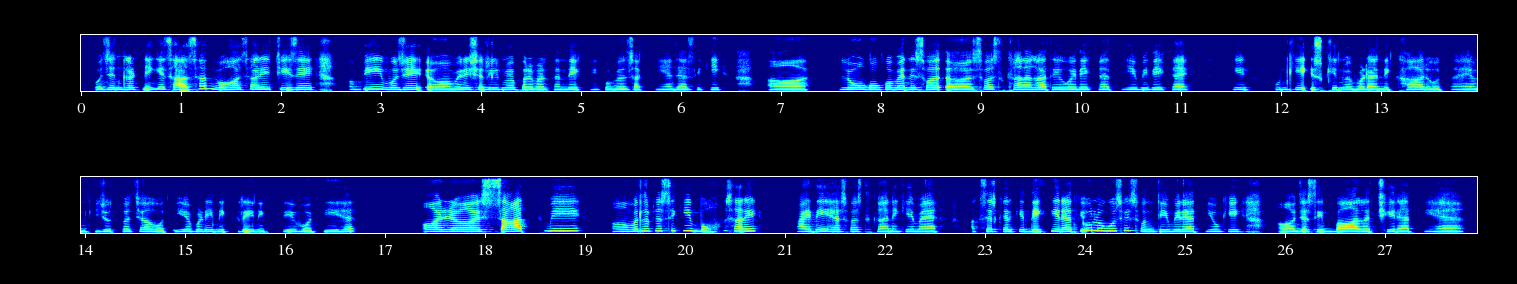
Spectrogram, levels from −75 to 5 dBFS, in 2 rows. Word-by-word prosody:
वज़न 265 +6 -2
घटने 280 +2 -1
के 305 0 0
साथ-साथ 350 +7 +1
बहुत 265 +3 +2
सारी 295 +1 +1
चीज़ें 270 -1 0 0.4
अभी 300 +7 0
मुझे 265 0 +2
अ, - - -1 0.2
मेरे 235 +3 +4
शरीर 250 -2 0
में 255 0 +2
परिवर्तन 235 -1 -1
देखने 230 -1 -3
को 220 0 -9
मिल 220 +1 +1
सकती 225 0 -8
हैं। 225 -1 -1
जैसे 225 0 -3
कि 235 +2 -5 0.5
अ, 220 -1 +3 0.3
लोगों 265 +2 +3
को 280 0 +2
मैंने 275 0 +3
स्व 260 -2 -2
अ, 230 -3 +2
स्वस्थ 295 +6 -2
खाना 250 -2 +2
खाते 240 -1 +2
हुए 230 -1 +2
देखा 230 0 -3
है 230 - -2
तो 230 0 -17
ये 230 0 -3
भी 240 +1 -2
देखा 235 -1 -2
है 230 0 0 0.5
कि 240 -1 -6 0.3
उनकी 260 +3 -1
स्किन 255 0 +1
में 235 -2 +3
बड़ा 225 0 +3
निखार 235 +2 0
होता 220 0 -3
है, 220 0 -2
उनकी 220 -1 -2
जो 230 - -1
त्वचा 235 +3 -4
होती 225 0 -1
है 240 - 0
बड़ी 265 +3 0
निखरी-निखरी 235 -2 -1
होती 220 +1 0
है 250 +6 0 0.8
और 275 0 +5
साथ 295 +4 +4
में 345 +1 +1 0.3
अ, - - -12
मतलब 305 +4 +1
जैसे 340 +1 -2
कि 370 +1 -2
बहुत 240 - -1
सारे 315 0 +3 0.4
फायदे 245 +5 +1
हैं 270 -2 +1
स्वस्थ 265 0 -6
खाने 230 -1 +1
के। 240 0 -4
मैं 235 -1 +2 0.3
अक्सर 285 +5 -3
करके 255 0 -2
देखती 255 +6 0
रहती 265 +3 +1
हूँ, 380 +2 -2
लोगों 350 -2 +1
से 360 +2 -5
सुनती 250 -8 -1
भी 250 - +3
रहती 235 -1 0
हूँ 245 0 -2
कि 255 +1 -3 0.4
अ, 225 - -1
जैसे 245 +2 0 0.2
बाल 235 0 +6
अच्छे 230 +1 -2
रहते 225 0 -3
हैं 220 -1 0
245 Hz, 190 wpm, -23 LUFS, 230-275 Hz, 0.8 s, बाल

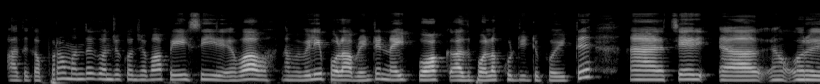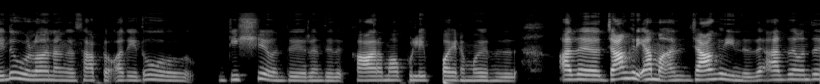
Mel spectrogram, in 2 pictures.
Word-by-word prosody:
அதுக்கப்பறம் 195 +7 -8
வந்து 245 +1 -6
கொஞ்சம், 230 -1 -6
கொஞ்சமா 220 0 -4
பேசி, 225 +1 -4 0.4
"வா! 230 - +8 0.3
நம்ம 200 -1 -9
வெளிய 240 +4 0
போலாம்." 205 -1 +2
அப்படின்ட்டு, 195 +6 -5
நைட் 215 +1 -1
வாக் 215 0 +3
அது 190 - -3
போல 195 +1 0
கூட்டிட்டு 200 -2 -9
போயிட்டு, 185 +8 -5 0.7
அ - - +6 0.3
சரி, 230 -1 +2 0.3
அ - - +4 0.7
ஒரு 215 0 0
இதுவல்லாம் 215 -5 -1
நாங்க 190 -2 -5
சாப்பிட்டோம். 190 -1 -5
அது 190 - -8
ஏதோ 225 +3 -6 0.8
டிஷ்ஷு 220 +5 -3
வந்து 185 0 -8
இருந்தது. 175 -1 -7 0.2
காரமா, 195 +1 +4
புளிப்பா 195 0 -3
என்னமோ 180 0 -6
இருந்தது. 170 -1 -8 0.5
அது 225 +1 +4 0.3
ஜாங்கிரி. 270 +3 +9
ஆமா, 235 -4 +4 0.3
ஜாங்கிரி 230 +3 +7
இருந்தது. 180 -1 -6 0.2
அதை 215 +2 -1
வந்து 235 +1 -4
210 Hz, 145 wpm, -24 LUFS, 190-225 Hz, 0.8 s, ஜாங்கிரி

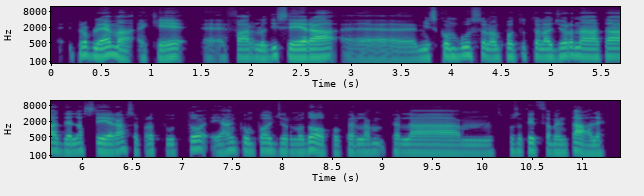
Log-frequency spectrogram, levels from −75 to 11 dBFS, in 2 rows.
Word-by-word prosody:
Il 165 - -19
problema 160 -5 +4
è 130 - -9
che, 140 +3 +1
ehm, - - -10
farlo 140 -1 -1
di 150 +4 -3
sera, 145 0 +6
ehm, 130 -4 -6
mi 140 +1 -3
scombussola 160 +1 -1
un 140 - 0
po' 155 +1 -1
tutta 155 +1 -5
la 145 -1 +3
giornata, 155 -1 +3
della 140 0 -1
sera, 145 0 +1
soprattutto 140 +3 -4
e - - -10
anche 155 0 -4
un 140 -2 -3
po' 150 +2 -3
il 145 - -2
giorno 135 -1 -6
dopo, 130 -5 0
per 135 +2 -6
la 135 0 -3
m 140 0 -10
per 140 -2 -7
la 130 -2 -1
mhmm 120 0 -10
spossatezza 140 +2 -5
mentale. 125 -2 +1
140 Hz, 180 wpm, -22 LUFS, 130-150 Hz, -, sera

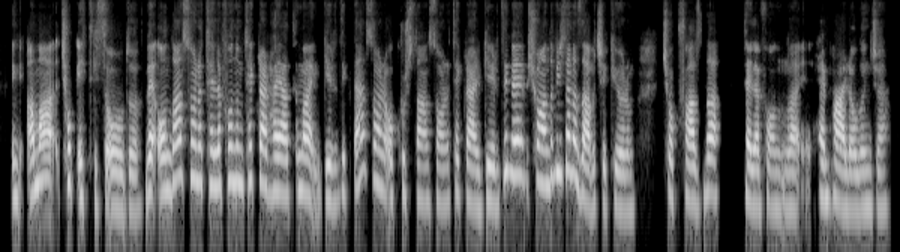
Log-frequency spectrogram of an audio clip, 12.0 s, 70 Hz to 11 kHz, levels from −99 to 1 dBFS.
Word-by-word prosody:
eee, 210 - -4
ama 155 -8 +5
çok 280 0 -2
etkisi 205 -4 -3
oldu 170 -1 0
ve 235 - +5
ondan 240 +8 +3
sonra, 315 -3 -1
telefonum 275 +1 0
tekrar 285 -1 +1
hayatıma 230 -1 +3
girdikten 205 - -3
sonra 285 - -2
o 210 0 -3
kurstan 205 -3 -5
sonra 190 -1 -7
tekrar 205 -4 -1
girdi 195 - -2
ve 330 -1 +4
şu 300 - -2
anda 275 +3 +3
vicdan 345 +1 +2
azabı 200 - +3
çekiyorum, 170 -3 -4 0.4
çok 215 -2 -4
fazla 215 +2 +2 0.3
telefonla 175 -3 0 0.2
hemhâl 200 -4 +2
olunca. 175 +1 -4
210 Hz, 145 wpm, -21 LUFS, 180-270 Hz, 0.4 s, ama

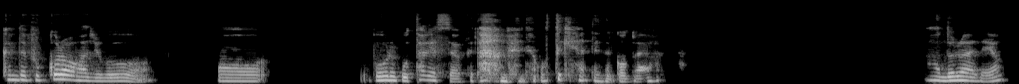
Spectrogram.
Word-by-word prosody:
근데 210 -1 0
부끄러워 205 +2 +4
가지고 160 0 -2 0.6
어 150 -1 -1 1.1
뭐를 190 0 +4
못하겠어요. 175 -5 -2
그다음에는 155 -2 +3
어떻게 225 +9 -2
해야 190 0 -3
되는 140 -6 -5
건가요? 135 -1 -3 2.8
아 190 -1 -1
눌러야 180 -1 +4
돼요? 160 +8 -4
175 Hz, 225 characters per minute, -22 LUFS, 155-195 Hz, 2.8 s, 부끄러워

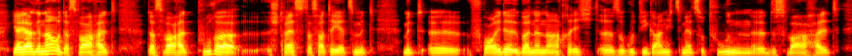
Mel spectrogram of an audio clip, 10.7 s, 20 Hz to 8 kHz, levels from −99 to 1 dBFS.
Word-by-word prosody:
Ja, 120 - +6
ja, 135 +2 +9
genau. 150 +3 +5
Das 110 -1 -3
war 125 -1 +4
halt 125 -1 0 0.4
das 110 0 -2
war 115 0 +5
halt 115 -1 +1
purer 145 - +5 0.4
Stress. 120 0 -2
Das 110 +2 -7
hatte 120 +1 -1
jetzt 115 +1 -1
mit 115 -2 -5 0.3
mit, 115 -1 -5
äh, 110 -2 -3
Freude 120 +4 +1
über 120 +1 +1
'ne 120 0 0
Nachricht, 125 +2 -4
äh, 115 0 -3
so 115 +1 -5
gut 120 +2 -8
wie 120 - -2
gar 110 +1 -3
nichts 120 -1 -5
mehr 115 -1 -4
zu 110 - -7
tun. 120 -5 -3
Äh, 105 0 -5
das 105 +1 -7
war 110 0 -2
halt 110 +1 -4
115 Hz, 190 wpm, -22 LUFS, 110-125 Hz, 0.4 s, ja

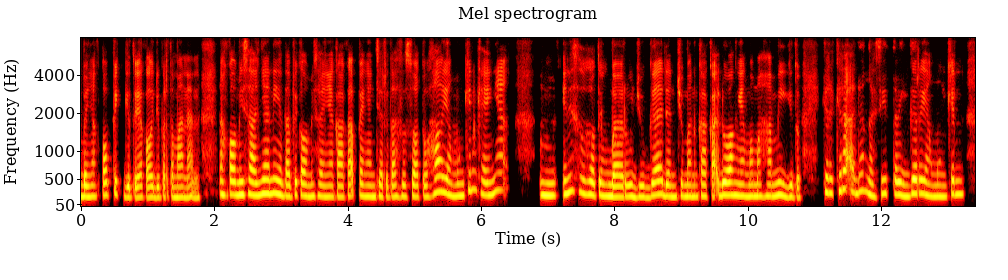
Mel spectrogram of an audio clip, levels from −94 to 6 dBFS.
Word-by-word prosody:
banyak 195 0 +1
topik 225 0 -2
gitu 185 -1 -1
ya 190 - -4
kalau 185 +1 +1
di 180 - -2
pertemanan. 185 0 -2 0.3
Nah, 235 - +2
kalau 235 0 +5
misalnya 230 +1 +4
nih 240 -3 +3
tapi 205 +2 -1
kalau 210 -3 +1
misalnya 195 -1 -3
Kakak 195 +1 -1
pengen 200 -2 -1
cerita 195 -1 -2
sesuatu 195 -1 -2
hal 265 +7 +1
yang 240 -5 +1
mungkin 215 +10 -2
kayaknya, 250 +3 -3 0.5
mmm, 215 -1 +1
ini 245 +3 +2
sesuatu 235 -6 0
yang 205 - +1
baru 190 0 +3
juga 195 +5 +1
dan 200 -3 -1
cuman 195 -1 -2
Kakak, 205 +1 -1
doang 225 0 +5
yang 200 - -1
memahami 205 +2 0
gitu. 175 -3 -2 0.3
Kira-kira 275 +5 0
ada 285 +4 -3
gak 225 -7 -1
sih 245 +7 -4
trigger 230 +1 +3
yang 215 -4 0
mungkin, 215 +5 -2
210 Hz, 190 wpm, -22 LUFS, 195-230 Hz, 0.5 s, kalau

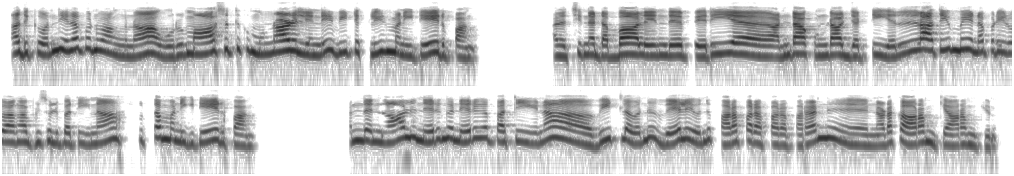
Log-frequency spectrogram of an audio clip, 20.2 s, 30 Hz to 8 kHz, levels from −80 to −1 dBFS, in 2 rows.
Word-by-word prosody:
அதுக்கு 270 0 -1
வந்து 320 +6 +2
என்ன 340 - +2
பண்ணுவாங்கன்னா, 265 -10 -2 0.3
ஒரு 225 +3 -5 0.2
மாசத்துக்கு 305 +6 0
முன்னாடிலேருந்தே 275 -2 +4
வீட்ட 285 +1 -2
கிளீன் 295 +4 +1
பண்ணிட்டே 235 -1 0
இருப்பாங்க. 210 -3 -4 0.8
அந்த 225 -1 -2
சின்ன 245 -1 -1
டப்பாலேருந்து 230 +1 +4 0.2
பெரிய 255 +6 +1 0.5
அண்டா, 240 +5 +4
குண்டா 230 +1 +1 0.2
ஜட்டி 220 +3 -4 0.2
எல்லாத்தையுமே 330 +5 +3
என்ன 290 0 -2
பண்ணிருவாங்க 265 -4 -3
அப்பிடி 245 0 -10
சொல்லி 240 -4 -7
பார்த்தீங்கன்னா, 230 +2 -4 0.3
சுத்தம் 310 +4 -2
பண்ணிக்கிட்டே 250 -2 -3
இருப்பாங்க. 205 -5 -6 1.0
அந்த 280 +1 -1 0.2
நாலு 320 +8 0
நெருங்க, 305 +6 -2
நெருங்க 330 +6 -3
பார்த்தீங்கன்னா, 255 +3 -3 0.5
வீட்ல 310 +1 -3
வந்து 300 +8 -5 0.2
வேலைய 285 +2 0
வந்து 280 +4 -8
பரபர 250 +3 -1
பரபரன்னு 225 - -3 0.4
நடக்க 240 +5 -5
ஆரம்பிக்கும் 225 -4 -3
ஆரம்பிக்கணும். 200 -4 -10
255 Hz, 120 wpm, -22 LUFS, 230-295 Hz, 1.0 s, முன்னாடிலேருந்தே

